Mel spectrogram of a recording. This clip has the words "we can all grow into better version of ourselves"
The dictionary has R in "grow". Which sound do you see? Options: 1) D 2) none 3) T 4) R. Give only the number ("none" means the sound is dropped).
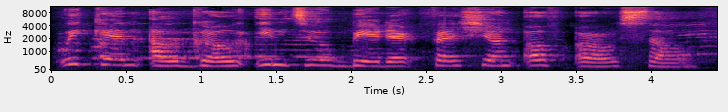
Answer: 2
